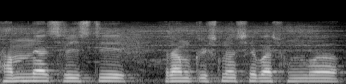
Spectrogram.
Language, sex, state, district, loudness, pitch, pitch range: Bengali, male, Tripura, West Tripura, -17 LUFS, 150 Hz, 145-155 Hz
